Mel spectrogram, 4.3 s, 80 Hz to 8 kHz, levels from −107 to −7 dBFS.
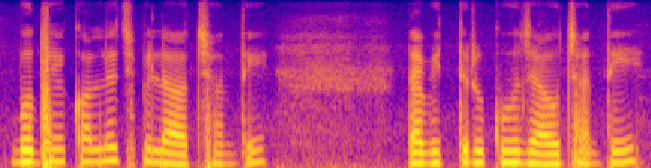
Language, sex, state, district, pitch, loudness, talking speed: Odia, female, Odisha, Khordha, 185 Hz, -15 LUFS, 110 wpm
